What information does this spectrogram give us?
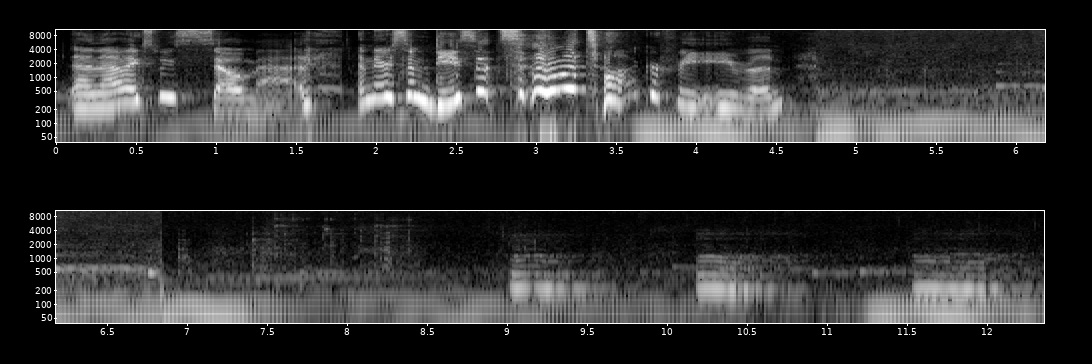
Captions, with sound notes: And that makes me so mad. And there's some decent cinematography even. (guy moaning)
